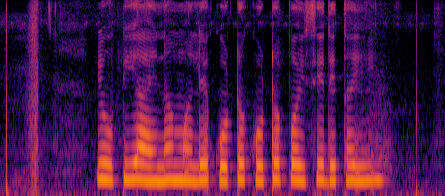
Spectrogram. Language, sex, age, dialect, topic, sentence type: Marathi, female, 31-35, Varhadi, banking, question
